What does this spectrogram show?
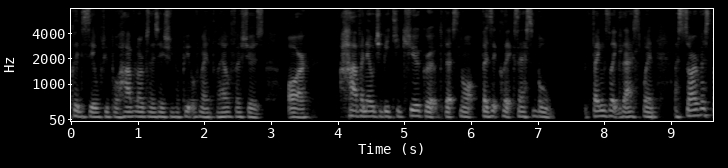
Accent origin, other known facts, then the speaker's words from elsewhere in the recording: Scotland, United Kingdom; I'm a white man. I'm Scottish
